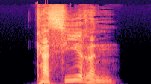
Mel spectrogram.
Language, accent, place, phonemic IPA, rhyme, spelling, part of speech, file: German, Germany, Berlin, /kaˈsiːʁən/, -iːʁən, kassieren, verb, De-kassieren.ogg
- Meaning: 1. to collect (money), to demand and enregister (a payment), to act as cashier 2. to earn, cash in (money) 3. to receive, get, earn 4. to receive, take in (something negative)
